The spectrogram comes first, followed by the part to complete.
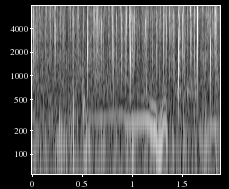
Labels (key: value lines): label: biophony, cascading saw
recorder: SoundTrap 600 or HydroMoth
